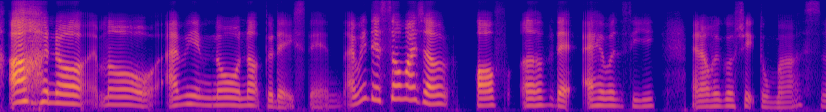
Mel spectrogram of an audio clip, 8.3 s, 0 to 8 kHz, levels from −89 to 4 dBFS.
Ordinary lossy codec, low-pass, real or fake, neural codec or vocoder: none; none; fake; codec, 16 kHz, 0.3 kbps, FocalCodec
